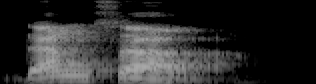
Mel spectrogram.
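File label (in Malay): "dansa", Malay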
